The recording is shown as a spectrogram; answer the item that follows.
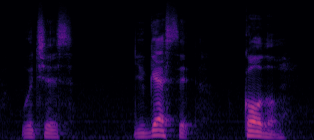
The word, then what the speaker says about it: codo: So, the key to mastering the pronunciation of the Spanish D inside of a word is pronouncing it like the th like we have in though or the.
